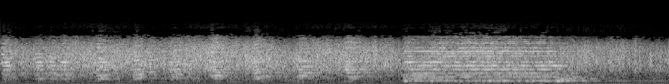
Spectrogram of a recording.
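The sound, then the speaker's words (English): A Town Hall studio audience applauds to welcome the amateurs of a weekly contest, in a dense, steady roar of clapping that holds at full volume throughout; partway through, sustained musical tones rise beneath the applause. “Before Colonel Soupnagel and Bud resume their duties as hosts, let's start these folks off with a rousing Town Hall reception.”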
